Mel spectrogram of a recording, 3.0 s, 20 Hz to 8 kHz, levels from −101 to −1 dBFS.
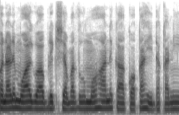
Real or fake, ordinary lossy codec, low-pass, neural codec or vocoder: real; none; none; none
